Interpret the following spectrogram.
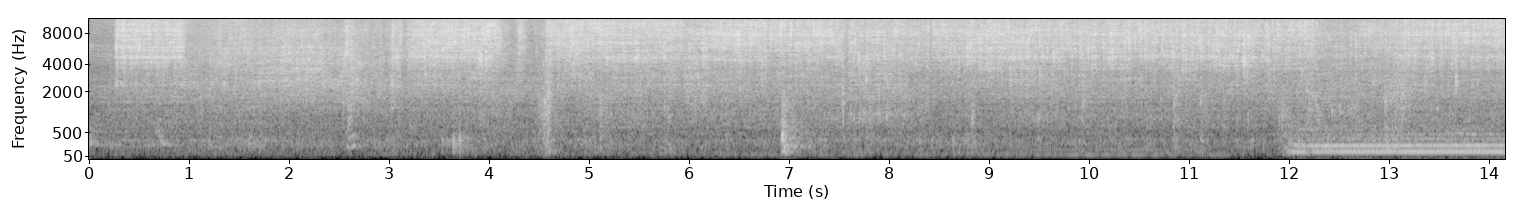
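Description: Warm tap water running steadily into a stainless steel sink and splashing over a soaked wool bundle as hands squeeze it, with a few faint clicks. A steady low hum comes in about two seconds before the end.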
